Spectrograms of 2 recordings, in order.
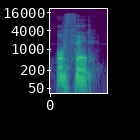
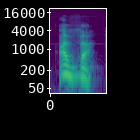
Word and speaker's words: other: We don't say author, it's other.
